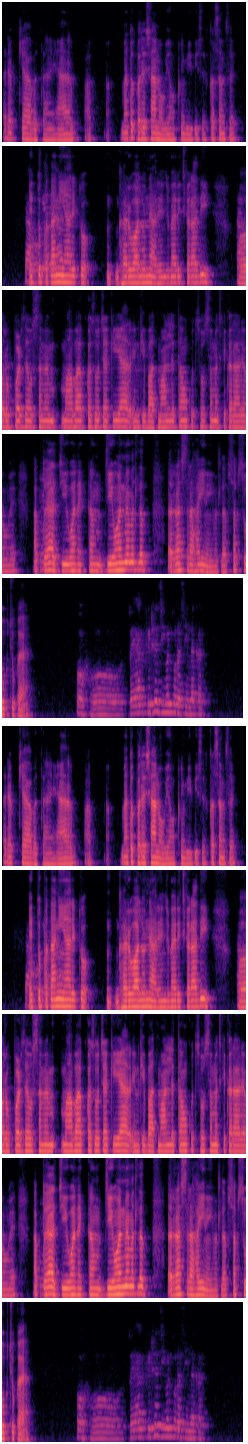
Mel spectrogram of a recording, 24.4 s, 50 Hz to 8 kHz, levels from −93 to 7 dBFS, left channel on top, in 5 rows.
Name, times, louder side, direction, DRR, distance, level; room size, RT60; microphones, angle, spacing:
voice 1, 0.0-1.8 2.4-4.7 5.4-6.6 7.0-9.0 9.6-20.1, right 4 dB, 40° right, 0.4 m, -28 dB
voice 2, 5.3-6.1 9.6-10.0 15.4-15.7 21.0-23.5, left 1 dB, 85° left, 1.7 m, -40 dB
10.5 x 4.3 x 3.4 m
head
